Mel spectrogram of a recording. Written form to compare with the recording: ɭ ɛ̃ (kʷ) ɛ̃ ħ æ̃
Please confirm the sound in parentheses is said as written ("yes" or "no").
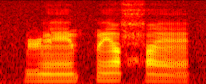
no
